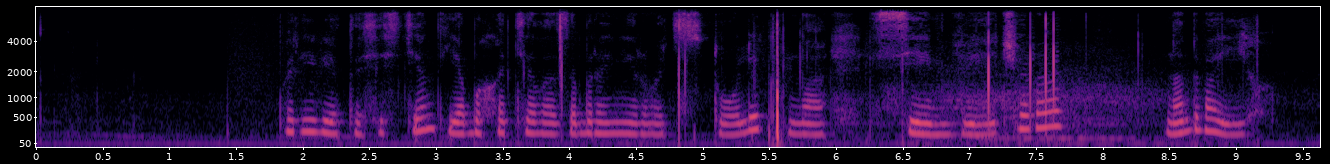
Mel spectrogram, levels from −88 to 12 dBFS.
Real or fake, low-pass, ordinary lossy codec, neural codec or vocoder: real; 7.2 kHz; Opus, 32 kbps; none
